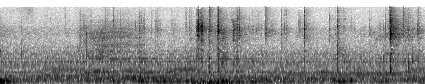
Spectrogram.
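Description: Faint crinkling and crisp clicks of a foil trading-card pack being handled, with the sharpest crackles about two seconds in and just before the end.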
